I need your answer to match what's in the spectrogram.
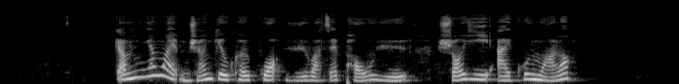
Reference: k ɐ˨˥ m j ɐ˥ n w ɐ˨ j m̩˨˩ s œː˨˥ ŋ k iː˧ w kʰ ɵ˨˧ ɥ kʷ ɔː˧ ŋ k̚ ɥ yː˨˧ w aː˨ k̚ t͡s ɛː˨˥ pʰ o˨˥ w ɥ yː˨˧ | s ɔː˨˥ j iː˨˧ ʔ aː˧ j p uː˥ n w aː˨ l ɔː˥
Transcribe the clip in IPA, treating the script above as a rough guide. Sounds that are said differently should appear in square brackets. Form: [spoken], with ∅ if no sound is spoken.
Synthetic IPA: k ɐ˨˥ m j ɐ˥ n w ɐ˨ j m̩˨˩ s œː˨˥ ŋ k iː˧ w kʰ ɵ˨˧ ɥ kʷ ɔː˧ [∅] k̚ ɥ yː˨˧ w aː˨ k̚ t͡s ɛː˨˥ pʰ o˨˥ w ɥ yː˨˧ | s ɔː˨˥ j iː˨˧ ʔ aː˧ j [k] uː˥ n w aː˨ l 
